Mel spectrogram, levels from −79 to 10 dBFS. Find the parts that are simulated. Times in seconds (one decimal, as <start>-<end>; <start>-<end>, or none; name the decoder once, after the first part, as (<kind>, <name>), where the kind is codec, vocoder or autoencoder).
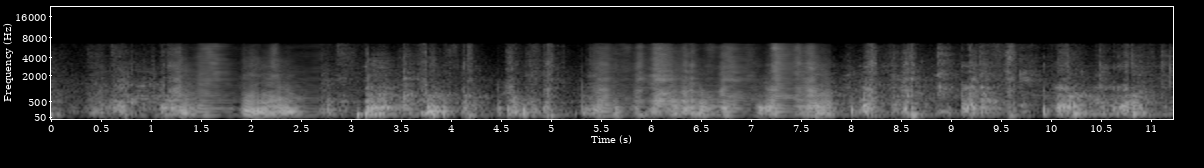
1.2-2.7 (vocoder, Vocos); 5.4-7.8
